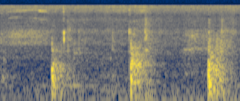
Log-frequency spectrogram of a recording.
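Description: Two soft footsteps indoors, a little under a second apart, over quiet room tone.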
